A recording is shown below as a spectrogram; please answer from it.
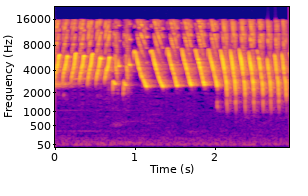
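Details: Canary singing to lure others, a rapid string of sharp falling notes about eight per second, shifting into longer sweeping slurs and back to a quick trill.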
